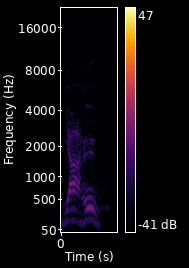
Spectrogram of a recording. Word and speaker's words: Jehu: So, and then we have guys like Jehu in the Bible. It's spelled J-E-H-U. I love talking about this guy because I can almost get away with calling his name Yahoo.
